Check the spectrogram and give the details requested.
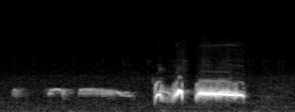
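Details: Spotted dove giving a sa thúc, gù and gáy calling sequence used to lure wild doves. Soft, low hooting coos come first, then a louder, throaty burst and a long, steady coo. Nothing else is heard.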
